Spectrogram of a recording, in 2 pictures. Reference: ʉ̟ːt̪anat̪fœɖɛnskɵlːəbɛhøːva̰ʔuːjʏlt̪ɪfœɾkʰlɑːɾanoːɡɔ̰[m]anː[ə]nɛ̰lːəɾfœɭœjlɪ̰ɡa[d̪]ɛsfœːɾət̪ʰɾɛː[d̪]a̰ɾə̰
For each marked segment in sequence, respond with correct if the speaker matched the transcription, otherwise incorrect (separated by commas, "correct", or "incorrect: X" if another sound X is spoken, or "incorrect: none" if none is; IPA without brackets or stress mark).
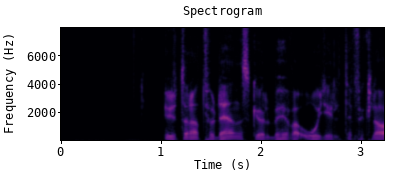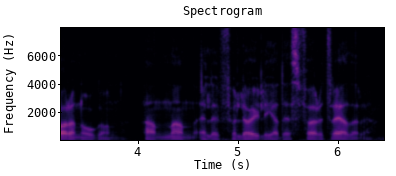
incorrect: n, incorrect: a, correct, correct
